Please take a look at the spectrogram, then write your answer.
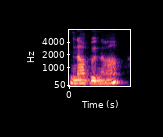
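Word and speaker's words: n-buna: is n - bu and and it's it's pronounced as Nirvana and then one female singer called 3c all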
